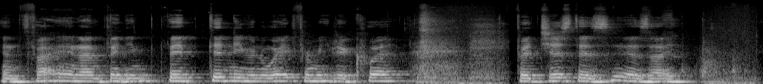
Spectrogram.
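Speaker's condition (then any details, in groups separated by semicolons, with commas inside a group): Parkinson's disease; balance problems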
